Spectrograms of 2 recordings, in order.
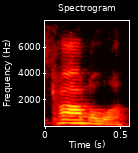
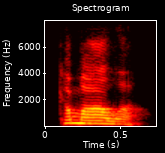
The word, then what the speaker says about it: Kamala: name like Trump does it's Kamala it's not Kamala it's Kamala I thought I said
